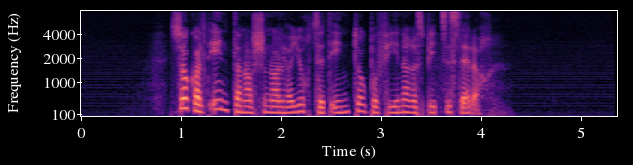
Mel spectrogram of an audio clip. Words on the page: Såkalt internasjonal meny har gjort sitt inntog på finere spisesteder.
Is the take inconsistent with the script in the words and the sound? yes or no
yes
